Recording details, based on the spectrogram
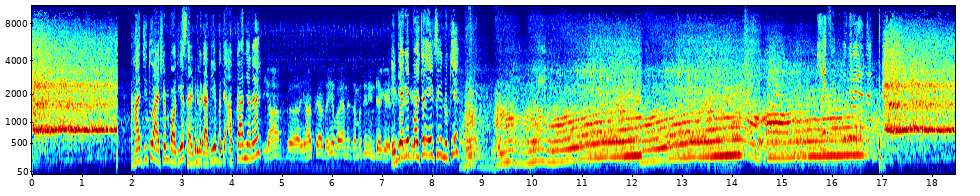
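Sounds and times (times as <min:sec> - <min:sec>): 
car tires screeching: 0:00.0 - 0:01.8, 0:08.4 - 0:18.4
speech: 0:02.0 - 0:10.1
car speeding past: 0:08.6 - 0:16.3.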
